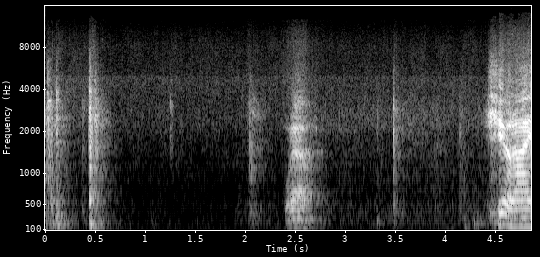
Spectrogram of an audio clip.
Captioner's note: door closes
